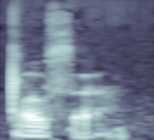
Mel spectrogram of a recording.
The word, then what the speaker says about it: Xhosa: I want to learn like different words in the language, but it's pronounced Xhosa. Like you gotta Xhosa, like that.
